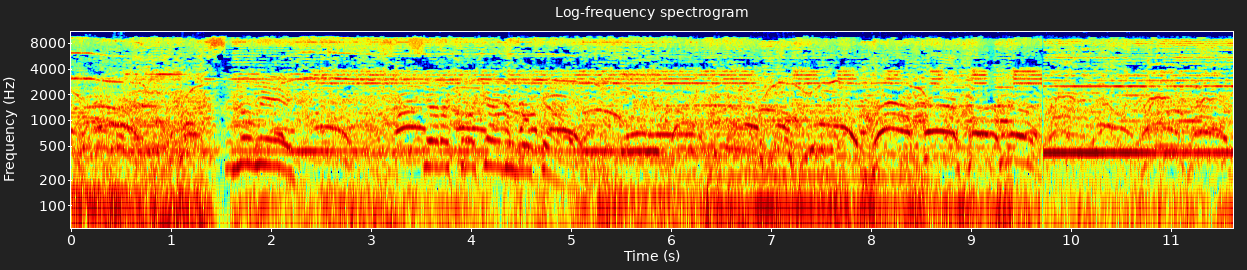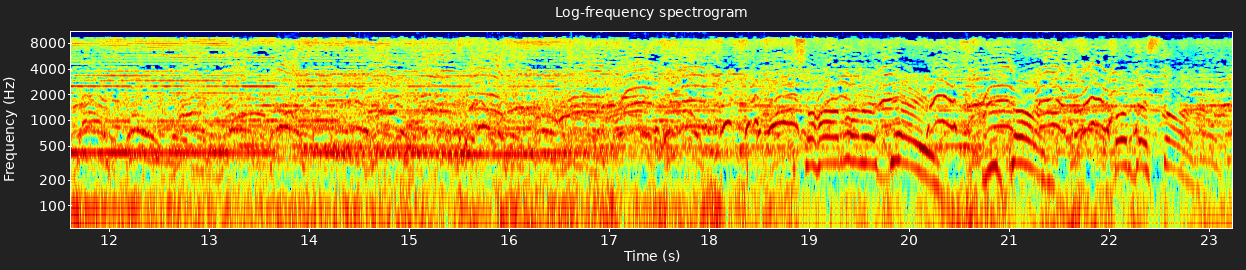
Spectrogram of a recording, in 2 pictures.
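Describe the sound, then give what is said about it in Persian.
A large protest crowd in Bukan, Iran, gathered after a 40th-day memorial for those killed in recent protests, chants slogans such as "Death to the dictator" in loud, overlapping voices, with shouts rising above a constant roar of many people for the whole stretch. “تجمعات در بوکان به دنبال برگزاری مراسم 40 جانباختگان اعتراض‌های هفته‌های گذشته شکل گرفت و معترضان شعارهایی از جمله مرگ بر دیکتاتور سر دادند.”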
